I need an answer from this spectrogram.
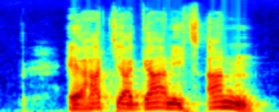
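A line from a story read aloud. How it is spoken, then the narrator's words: Whole crowd calling out. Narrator (German): rief endlich das ganze Volk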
